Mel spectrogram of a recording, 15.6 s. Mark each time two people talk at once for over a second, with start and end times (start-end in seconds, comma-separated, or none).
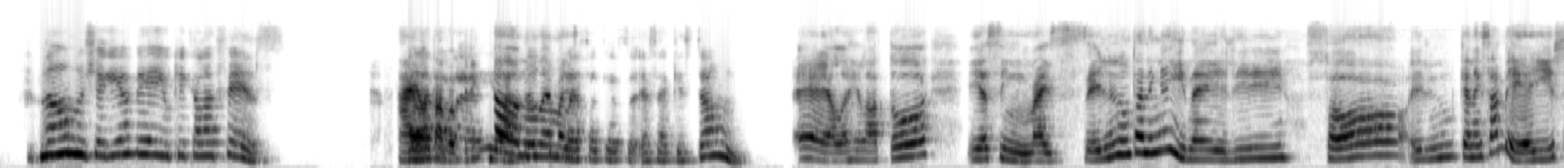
4.1-5.8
